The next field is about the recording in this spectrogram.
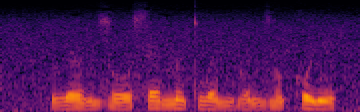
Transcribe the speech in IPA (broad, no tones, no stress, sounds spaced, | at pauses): l œ n z o s ɛ m œ̃ t w ə m b ə n z ɔ̃ k o ɾʲ ɛ̃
